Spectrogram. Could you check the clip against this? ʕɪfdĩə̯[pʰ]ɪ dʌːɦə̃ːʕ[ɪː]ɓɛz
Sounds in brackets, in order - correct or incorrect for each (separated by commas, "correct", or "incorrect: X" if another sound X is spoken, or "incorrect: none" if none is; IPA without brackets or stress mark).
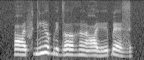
incorrect: b, correct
